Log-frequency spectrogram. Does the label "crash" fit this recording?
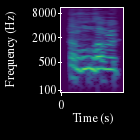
No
